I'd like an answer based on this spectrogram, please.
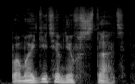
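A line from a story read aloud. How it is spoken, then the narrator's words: Mumbled. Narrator (Russian): пробормотал Джонни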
